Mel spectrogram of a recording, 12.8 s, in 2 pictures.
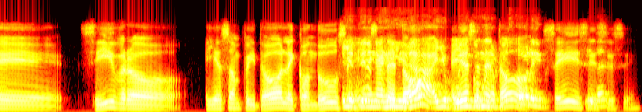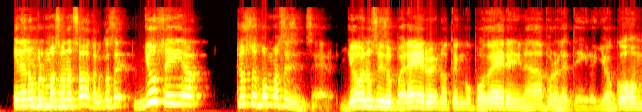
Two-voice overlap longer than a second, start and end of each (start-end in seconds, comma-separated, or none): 3.4-6.1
